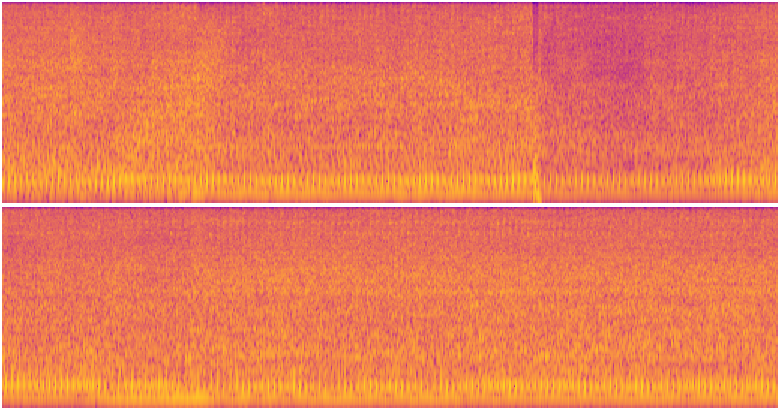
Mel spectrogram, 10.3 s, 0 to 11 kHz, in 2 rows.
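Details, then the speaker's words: 1970s Hahn Eclipse BHT-120 tiller with a 3.5 hp flathead Briggs & Stratton engine, long neglected, now on fresh gas after carburetor cleaning and air-fuel mixture adjustment. It runs at a steady, even beat of about four per second with one brief click; normal running. "Nice. All right, so it just seemed like we needed the absolute perfect air-fuel mixture, which is going to be weird because as the temperature fluctuates, that's also going to need to be adjusted. Either way, we got it running, so that's awesome."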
